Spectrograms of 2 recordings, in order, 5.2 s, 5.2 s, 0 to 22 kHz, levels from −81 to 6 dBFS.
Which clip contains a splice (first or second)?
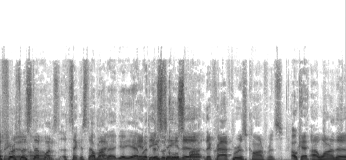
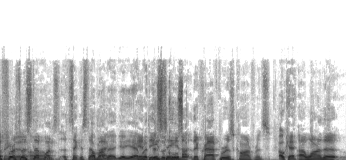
second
